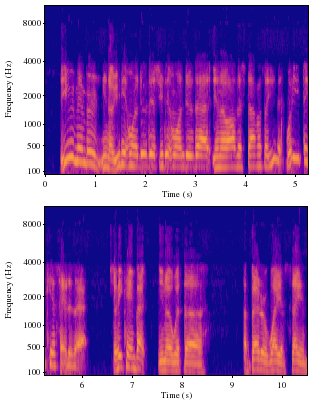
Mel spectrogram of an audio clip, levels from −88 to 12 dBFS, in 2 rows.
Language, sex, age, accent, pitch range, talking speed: English, male, 40-59, American, 120-165 Hz, 265 wpm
